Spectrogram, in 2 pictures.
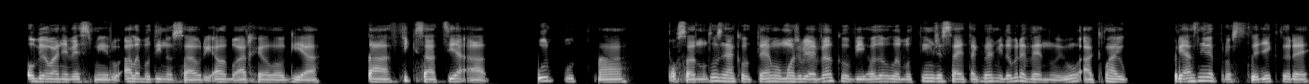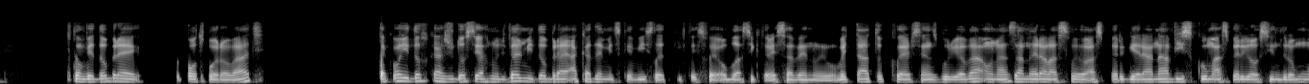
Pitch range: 110-135 Hz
